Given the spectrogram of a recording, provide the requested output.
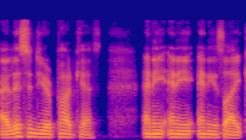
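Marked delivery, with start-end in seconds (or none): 0.0-1.3 put-on big, heavy Bolivian accent. Quoting a coworker from Bolivia who listened to the podcast, heavy Bolivian accent. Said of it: "speaks with this really big, heavy accent".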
